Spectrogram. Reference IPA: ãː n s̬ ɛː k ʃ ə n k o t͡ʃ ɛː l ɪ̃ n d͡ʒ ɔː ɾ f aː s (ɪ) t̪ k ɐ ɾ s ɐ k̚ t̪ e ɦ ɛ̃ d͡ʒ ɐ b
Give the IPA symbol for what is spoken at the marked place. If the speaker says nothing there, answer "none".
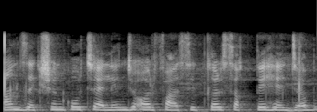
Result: ɪ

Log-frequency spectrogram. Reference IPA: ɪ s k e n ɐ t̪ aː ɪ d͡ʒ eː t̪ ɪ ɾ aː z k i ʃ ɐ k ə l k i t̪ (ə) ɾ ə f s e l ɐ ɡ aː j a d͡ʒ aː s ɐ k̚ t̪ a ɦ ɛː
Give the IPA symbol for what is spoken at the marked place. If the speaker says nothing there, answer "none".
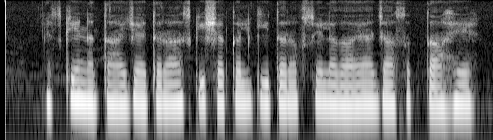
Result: ɐ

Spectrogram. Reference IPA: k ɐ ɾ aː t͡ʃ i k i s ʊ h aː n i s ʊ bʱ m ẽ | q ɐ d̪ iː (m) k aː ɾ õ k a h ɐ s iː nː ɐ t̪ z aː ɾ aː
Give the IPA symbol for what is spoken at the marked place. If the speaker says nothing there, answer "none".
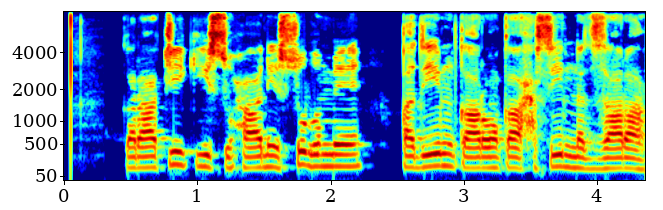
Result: m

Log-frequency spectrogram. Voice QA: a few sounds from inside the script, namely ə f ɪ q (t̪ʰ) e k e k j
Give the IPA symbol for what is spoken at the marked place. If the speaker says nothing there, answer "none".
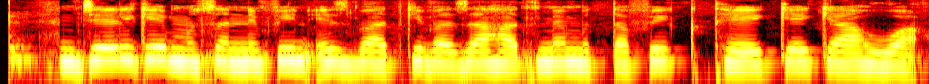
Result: t̪ʰ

